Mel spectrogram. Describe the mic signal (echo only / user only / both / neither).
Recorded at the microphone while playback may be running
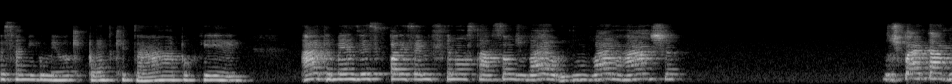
echo only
